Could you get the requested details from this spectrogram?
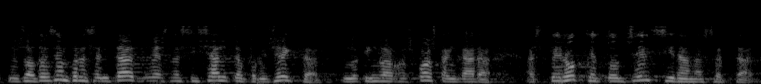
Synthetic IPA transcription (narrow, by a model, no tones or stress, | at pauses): nuzalˠt̪ɾəzɛmpɾəzənt̪at̪̚mezðəsəʃant̪əpɾuʒɛk̚t̪ə̰snot̪iŋɡlərəspɔst̪əːŋkaɾə | əspeɾukət̪od͡zeʎsːiɾanəsəp̚t̪a̰t̪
